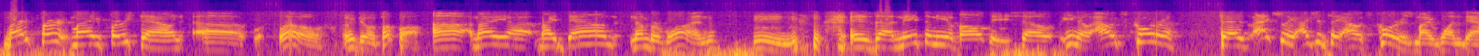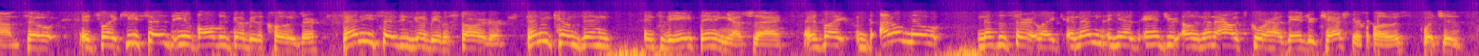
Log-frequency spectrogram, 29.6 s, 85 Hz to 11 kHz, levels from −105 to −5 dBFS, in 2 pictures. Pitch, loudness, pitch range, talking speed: 230 Hz, -23 LUFS, 190-300 Hz, 185 wpm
